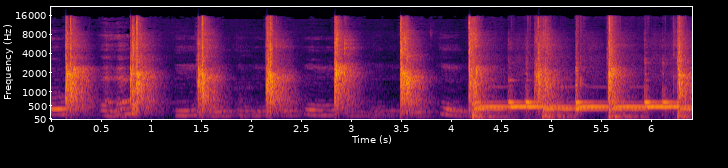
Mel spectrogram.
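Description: South African marimbas playing a rhythmic piece, with sharp claps on the beat about every two-thirds of a second. A little past four seconds in, the marimbas come in fuller and faster.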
